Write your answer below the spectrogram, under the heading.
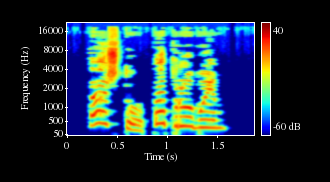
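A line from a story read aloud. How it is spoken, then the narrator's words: Cheerful mock complaint. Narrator (Russian): весело пожаловалась ему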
